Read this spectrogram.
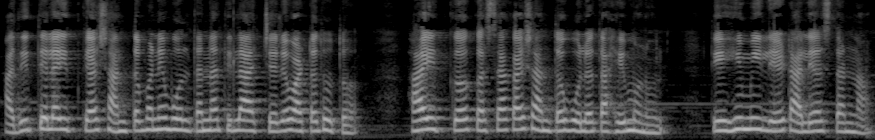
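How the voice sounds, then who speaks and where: A woman narrating a serialized family and romance story in a steady, plain reading voice. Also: a little high, normal speed. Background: faint music.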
